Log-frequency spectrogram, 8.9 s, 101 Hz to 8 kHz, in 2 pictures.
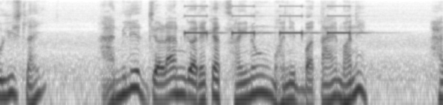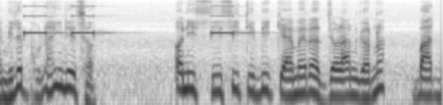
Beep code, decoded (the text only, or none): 4-2-1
